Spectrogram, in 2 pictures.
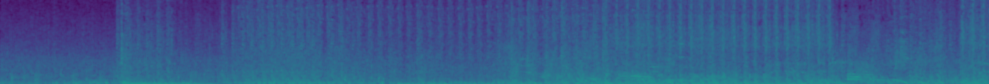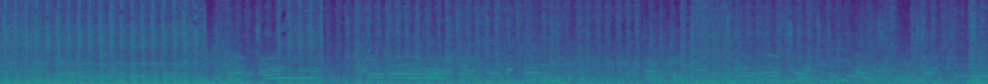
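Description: Distant rifle and machine gun fire crackles all around.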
